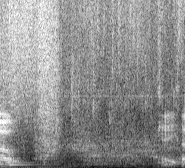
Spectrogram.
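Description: Water runs steadily from a hotel bathroom tap in Hrazdan, Armenia, a broad close hiss that softens after the first second, with a voice heard briefly at the start.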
